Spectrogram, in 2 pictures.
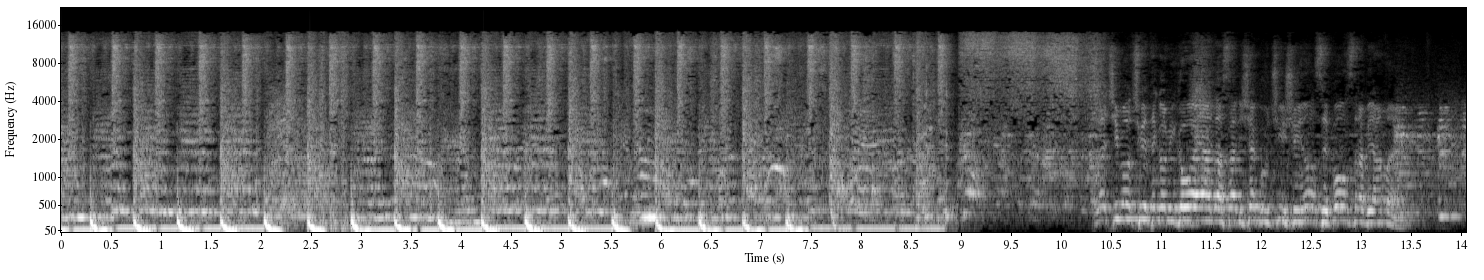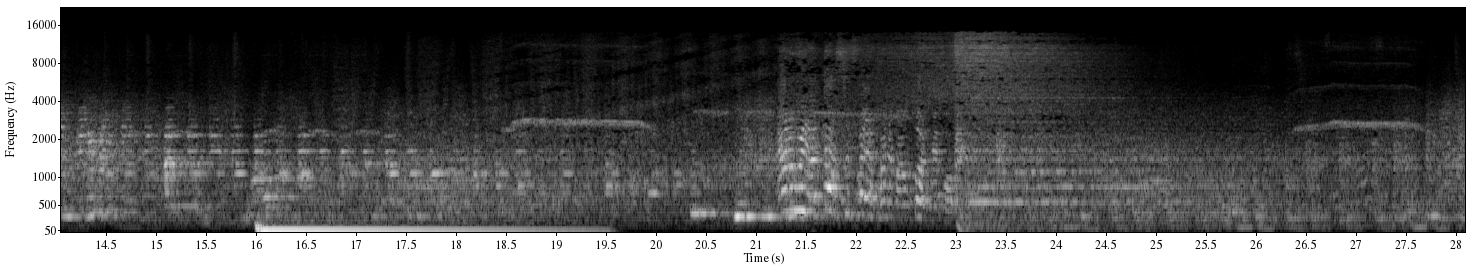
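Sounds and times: club dance music: 0.0s - 28.0s
person speaking over music: 10.3s - 13.6s, 21.1s - 23.1s.

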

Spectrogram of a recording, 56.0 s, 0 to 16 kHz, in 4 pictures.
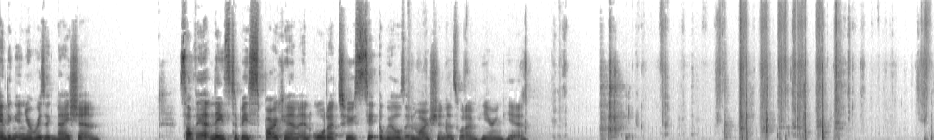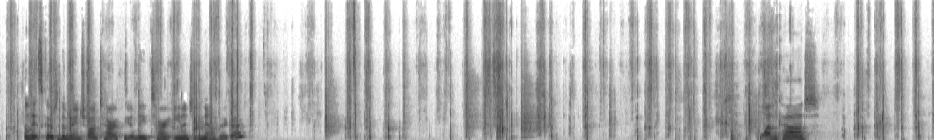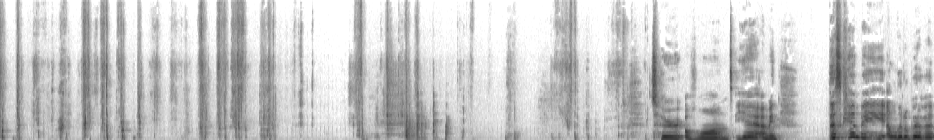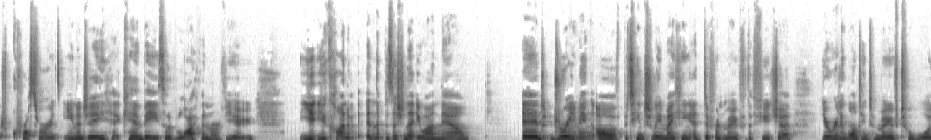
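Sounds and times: cards rustling: 8.3s - 37.8s
card snaps and flicks: 18.8s - 22.9s.

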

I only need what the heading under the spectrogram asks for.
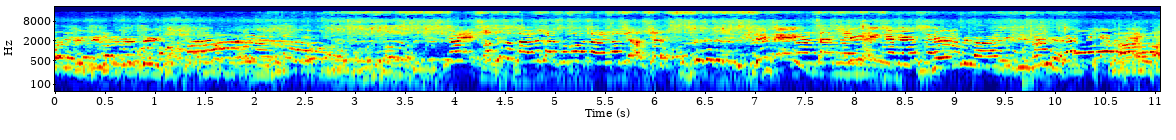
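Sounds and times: young men talking and calling out: 0.0s - 11.0s.

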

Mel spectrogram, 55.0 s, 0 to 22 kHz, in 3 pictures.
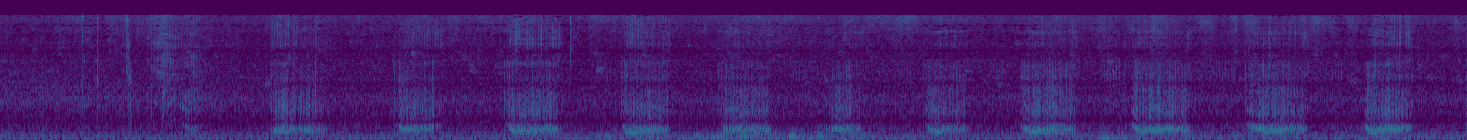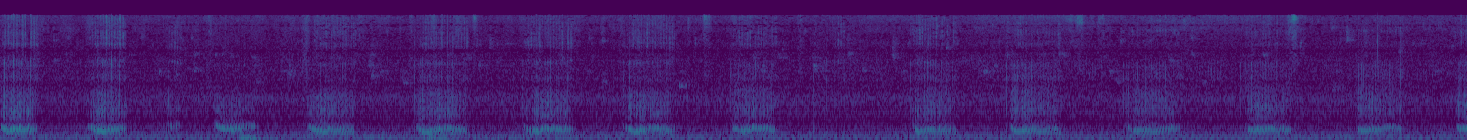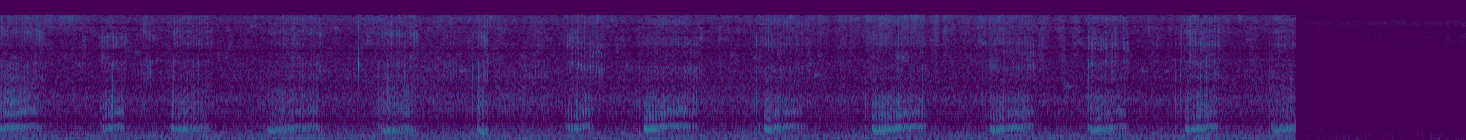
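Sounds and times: cat purring: 0.0s - 52.9s.

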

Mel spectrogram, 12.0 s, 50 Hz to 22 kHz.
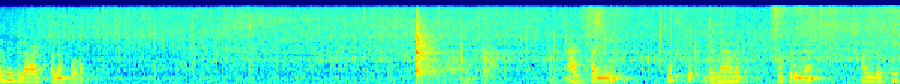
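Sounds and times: leaves sizzling in a frying pan: 0.0s - 12.0s
metal spatula clattering on pan: 5.5s - 6.7s.

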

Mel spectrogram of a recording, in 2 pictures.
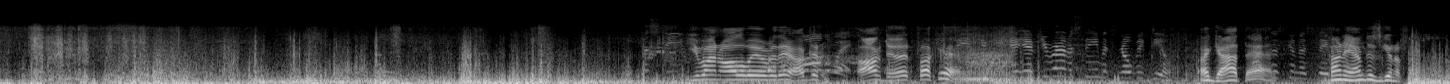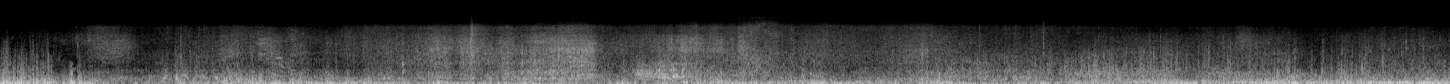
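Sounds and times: snowboard scraping on packed snow: 0.0s - 4.4s, 9.2s - 10.3s, 15.1s - 29.0s
wind rushing over microphone: 0.0s - 29.0s.

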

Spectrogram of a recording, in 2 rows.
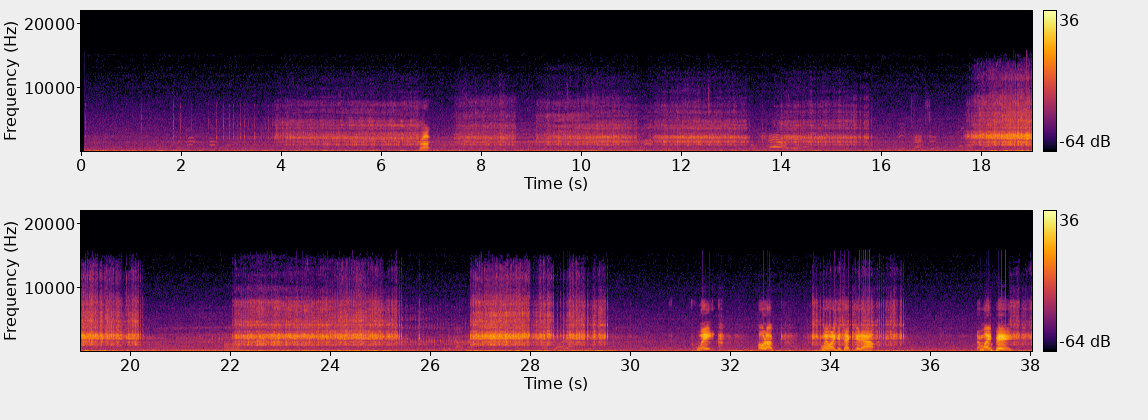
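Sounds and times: fishing reel drag clicking: 2.6s - 13.4s, 14.1s - 15.9s, 17.6s - 20.3s, 21.7s - 26.2s, 26.8s - 29.7s, 33.0s - 35.6s, 37.6s - 38.0s.

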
